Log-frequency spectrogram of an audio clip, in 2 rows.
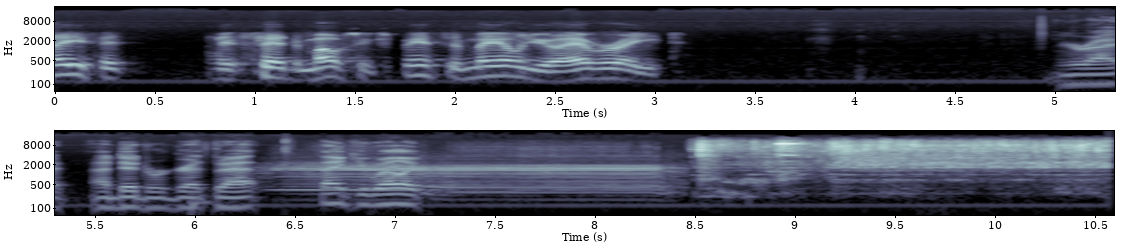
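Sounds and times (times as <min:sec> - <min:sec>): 
speech: 0:00.0 - 0:03.2, 0:05.0 - 0:07.5
brief humming tone: 0:06.3 - 0:08.5
toilet flush with swirling water: 0:08.5 - 0:10.5.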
